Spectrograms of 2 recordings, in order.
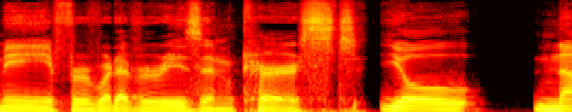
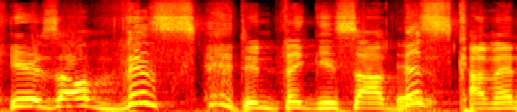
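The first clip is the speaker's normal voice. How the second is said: hyped company voice; 8 semitones higher than usual. Retold or imitated. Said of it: "they're like".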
